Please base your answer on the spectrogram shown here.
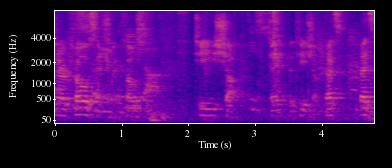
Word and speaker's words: Taoiseach: Tea shock. Okay. So this is the pronunciation, or close anyway. Close. Tea shock.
